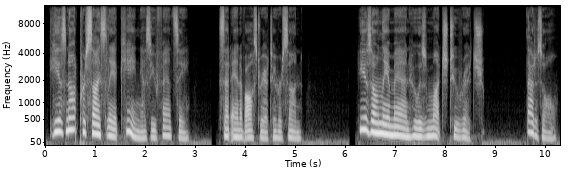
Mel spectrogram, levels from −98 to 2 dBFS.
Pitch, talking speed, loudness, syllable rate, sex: 155 Hz, 165 wpm, -19 LUFS, 4.7 syllables/s, female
